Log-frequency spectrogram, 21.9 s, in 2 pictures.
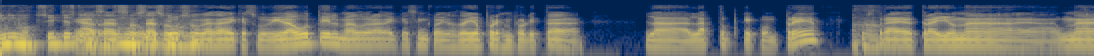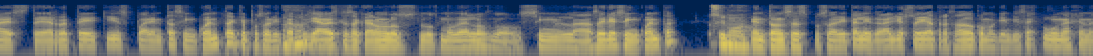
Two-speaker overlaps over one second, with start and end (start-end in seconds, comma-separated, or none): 0.7-2.1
